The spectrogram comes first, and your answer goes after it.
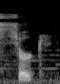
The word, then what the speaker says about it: Cirque: It's Cirque. It's Cirque du Soleil. Like it's a weird French pronunciation, but the way that we say it in America is Cirque du Soleil.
